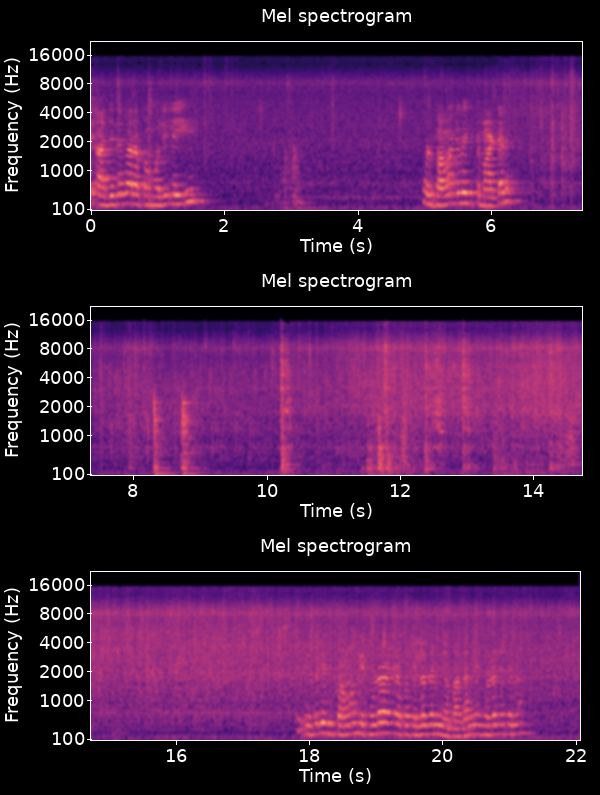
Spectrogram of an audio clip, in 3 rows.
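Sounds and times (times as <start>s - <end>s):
tomatoes sizzling in hot oil: 0.0s - 22.0s
utensil scraping metal pan: 11.5s - 14.8s.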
